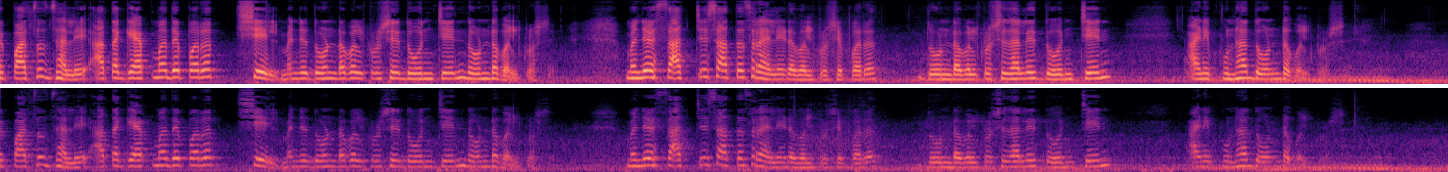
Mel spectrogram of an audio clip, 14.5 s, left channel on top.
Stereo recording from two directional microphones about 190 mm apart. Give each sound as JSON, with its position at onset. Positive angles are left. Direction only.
{"t": 0.0, "sound": "a woman's voice", "side_deg": 40}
